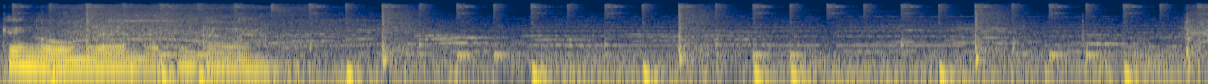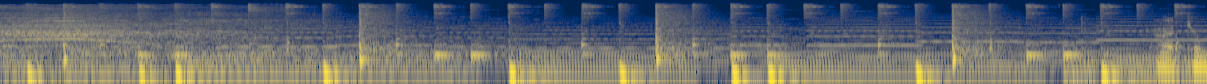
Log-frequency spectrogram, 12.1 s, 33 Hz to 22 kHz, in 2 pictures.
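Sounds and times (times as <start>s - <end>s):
cordless drill motor whine: 0.0s - 2.6s, 5.1s - 8.4s
background music with steady beat: 0.0s - 12.0s.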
